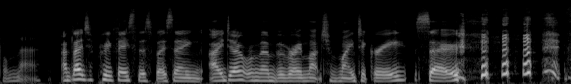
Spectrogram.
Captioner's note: laughs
